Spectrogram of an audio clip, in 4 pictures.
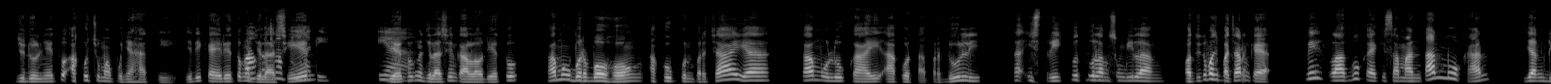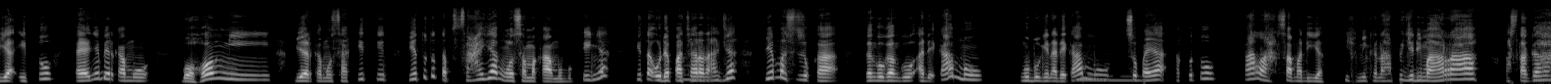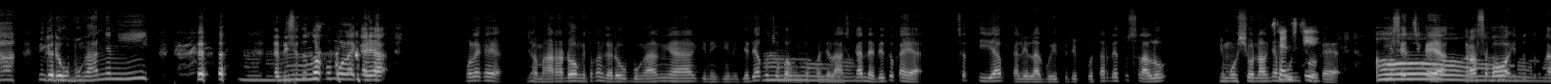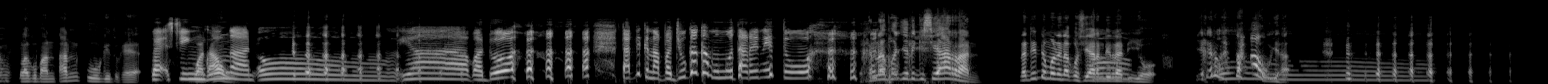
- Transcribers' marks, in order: singing: "kamu berbohong, aku pun percaya, kamu lukai, aku tak peduli"; surprised: "Ih, ini kenapa jadi marah? Astaga! Ini nggak ada hubungannya, nih!"; laugh; drawn out: "oh"; put-on voice: "wadaw"; laugh; angry: "Kenapa jadi ke siaran?"; laugh; drawn out: "Oh"; laugh
- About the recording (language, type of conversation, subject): Indonesian, podcast, Pernahkah ada lagu yang jadi lagu tema hubunganmu, dan bagaimana ceritanya?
